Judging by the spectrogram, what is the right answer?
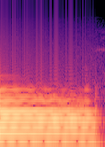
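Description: A guitar on the low E string plays a song's bass part, a single sustained, harmonically rich note ringing clearly and alone before being cut off near the end.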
